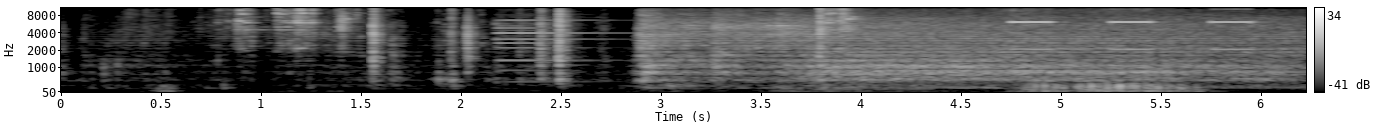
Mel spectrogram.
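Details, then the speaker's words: Mercedes-Benz E350 W212 3.5L V6 after engine belt replacement, filmed from the front: keys rattle, starter catches after about three seconds, smooth even idle, no belt squeal or slap; belt routed correctly, normal start. "just like that, guys, we have startup. Obviously the belt is in the right course, and I'm just going to verify it here right now."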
